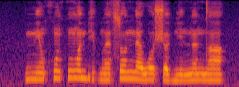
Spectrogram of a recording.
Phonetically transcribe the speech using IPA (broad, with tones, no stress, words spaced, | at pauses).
mʲœ̃˨ xʷã˦kŋʷã˦bʲo˨ bɛ̃˨so˦ nɛ˦˨wo˦ʃœ˨bʲɛ̃˨ nœ̃˦ndã˦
